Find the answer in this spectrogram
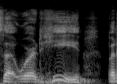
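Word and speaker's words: הוא: funny word light in the place he we pronounce that word he but it's actually spelled who it should have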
